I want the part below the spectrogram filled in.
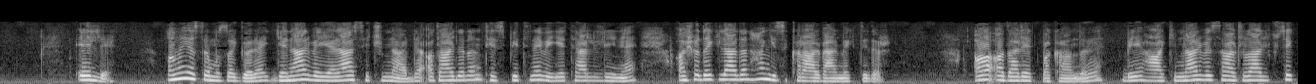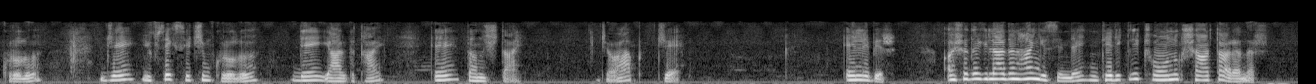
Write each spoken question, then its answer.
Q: Anayasamıza göre genel ve yerel seçimlerde adayların tespitine ve yeterliliğine aşağıdakilerden hangisi karar vermektedir?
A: Cevap C.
